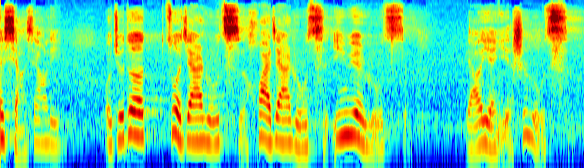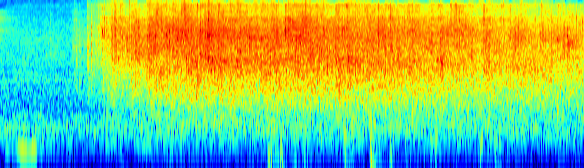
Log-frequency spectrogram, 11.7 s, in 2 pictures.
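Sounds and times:
speech: 0:00.0 - 0:06.2
audience applause: 0:06.6 - 0:11.6.

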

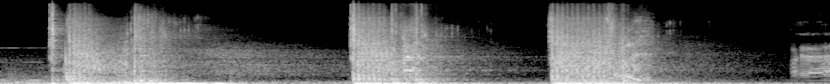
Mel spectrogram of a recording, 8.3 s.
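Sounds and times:
gunfire: 0:00.5 - 0:02.8, 0:03.5 - 0:07.2.

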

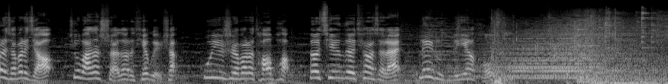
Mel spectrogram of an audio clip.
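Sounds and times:
speech: 0:00.0 - 0:05.9
subway train approaching: 0:04.7 - 0:06.6.

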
